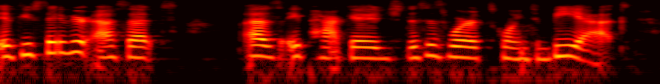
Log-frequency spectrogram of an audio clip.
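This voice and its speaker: A woman speaks at a fairly slow pace. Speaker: visual novel software tutorial creator. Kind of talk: screen-recorded tutorial. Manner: hesitant, many fillers. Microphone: troublesome mic, recording issues.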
